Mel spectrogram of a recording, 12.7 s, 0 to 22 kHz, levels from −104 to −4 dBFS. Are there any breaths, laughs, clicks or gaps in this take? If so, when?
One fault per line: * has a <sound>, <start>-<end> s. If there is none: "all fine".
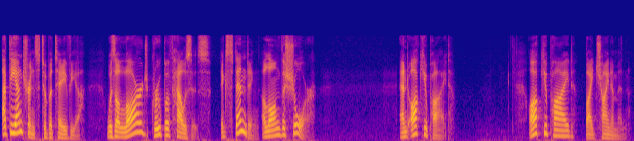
all fine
